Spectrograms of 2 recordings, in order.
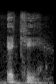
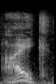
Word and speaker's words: Icke: and who is David Hickey especially David Icke hike yeah look look like Hickey he could speak could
